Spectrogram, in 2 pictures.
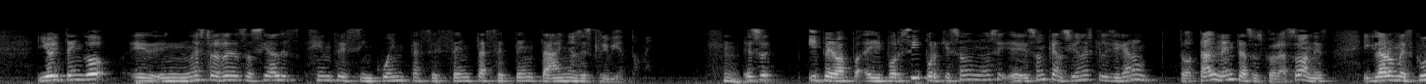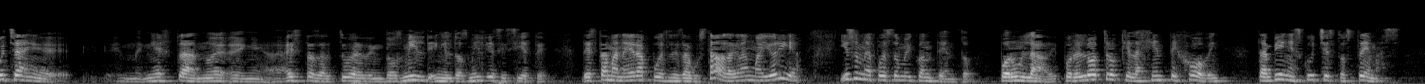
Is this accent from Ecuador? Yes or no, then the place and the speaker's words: yes; Riobamba, Chimborazo, Ecuador; soy tan querendón de la tierra, soy de la tierra. Soy de Riobamba, de la Armada Sultana de los Andes. Mis padres, en fin, son de allá, de Chimborazo, de un pequeño cantón hermoso llamado Penipe, el pueblo de la solidaridad.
